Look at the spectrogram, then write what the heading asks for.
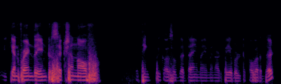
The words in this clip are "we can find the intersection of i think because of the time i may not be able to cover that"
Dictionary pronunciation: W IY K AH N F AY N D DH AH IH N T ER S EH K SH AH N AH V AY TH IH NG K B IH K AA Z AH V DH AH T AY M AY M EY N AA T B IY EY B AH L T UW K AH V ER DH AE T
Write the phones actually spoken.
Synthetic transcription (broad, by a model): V IY K AH N F AY N D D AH IH N T ER S EH K SH AH N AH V AY T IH NG K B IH K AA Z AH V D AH T AY M AY M EY N AA T B IY EY B AH L T UW K AH V ER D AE T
